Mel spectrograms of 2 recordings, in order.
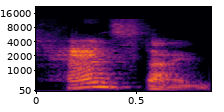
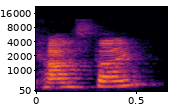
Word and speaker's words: Kanstein: we've got amazing Bram Kanstein. Is it Kanstein? Oh, very well. Well done. Nice. Yeah. Usually they say Kanstein, like Goldstein, but this is how you pronounce it.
